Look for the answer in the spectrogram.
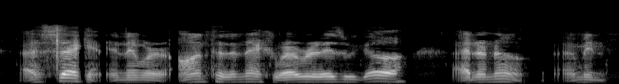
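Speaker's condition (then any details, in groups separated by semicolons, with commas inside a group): Traumatic brain injury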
